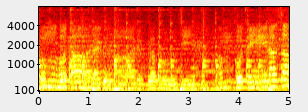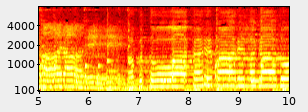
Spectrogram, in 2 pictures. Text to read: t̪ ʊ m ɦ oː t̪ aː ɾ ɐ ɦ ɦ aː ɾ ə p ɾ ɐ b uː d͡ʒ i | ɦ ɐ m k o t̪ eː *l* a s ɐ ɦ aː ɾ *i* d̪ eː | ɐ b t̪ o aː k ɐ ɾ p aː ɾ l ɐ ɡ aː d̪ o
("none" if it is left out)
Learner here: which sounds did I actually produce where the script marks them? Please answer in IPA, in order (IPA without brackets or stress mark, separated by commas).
ɾ, a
